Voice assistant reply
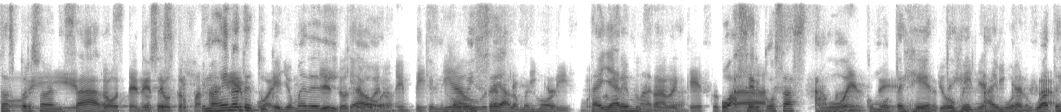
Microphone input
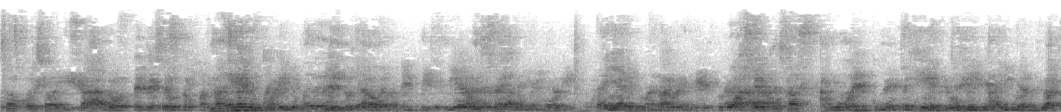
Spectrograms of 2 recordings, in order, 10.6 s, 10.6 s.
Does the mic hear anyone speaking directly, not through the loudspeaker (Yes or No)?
Yes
